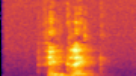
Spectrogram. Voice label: good luck, luxembourgish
